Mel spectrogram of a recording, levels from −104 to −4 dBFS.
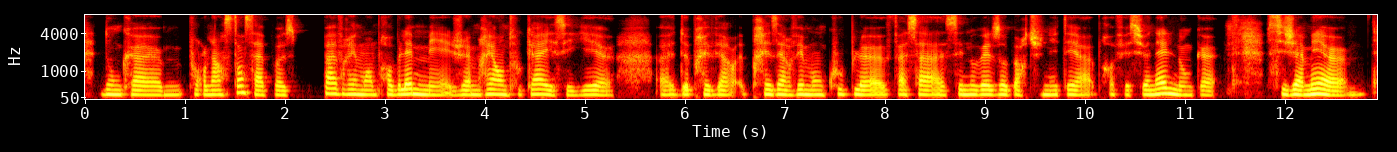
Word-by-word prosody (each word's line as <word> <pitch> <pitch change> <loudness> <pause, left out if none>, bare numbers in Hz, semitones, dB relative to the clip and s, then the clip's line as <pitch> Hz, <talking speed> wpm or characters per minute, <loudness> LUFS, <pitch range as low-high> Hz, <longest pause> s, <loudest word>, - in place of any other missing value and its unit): donc 165 -1 -1
hem, 155 0 -2
pour 165 -2 -6
l'instant, 160 +9 0
ça 160 -9 0
pose 150 -1 -5 0.2
pas 190 -1 +2
vraiment 170 -3 0
problème 170 +2 +3
mais 155 -2 -2
j'aimerais 160 +3 -1
en 170 -1 +3
tout 160 +1 -11
cas 175 +1 +1
essayer, 155 0 -2
heu, 145 0 -7 0.5
heu, 160 +1 -4
de - - -1
préver 160 -1 -2 0.2
de - - -14
préserver 170 -1 +1
mon 160 0 +1
couple, 175 +2 -3
heu, 80 - +1
face 165 - -1
à 155 -1 0
ces 165 +2 -1
nouvelles 165 0 +2
opportunités, 160 0 -1
heu, - - -5
professionnelles 170 +3 +2
donc 155 -1 -4
heu, 145 -1 -2 0.5
si - - +1
jamais, 170 +2 +7
hem, 160 +1 +1
160 Hz, 165 wpm, -24 LUFS, 155-170 Hz, 0.5 s, jamais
